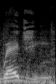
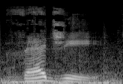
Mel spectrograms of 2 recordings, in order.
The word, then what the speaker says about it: veggie: first two minds is Veggie and please if you can save fast and you can save visa then you can also say veggie veggie and if you can't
